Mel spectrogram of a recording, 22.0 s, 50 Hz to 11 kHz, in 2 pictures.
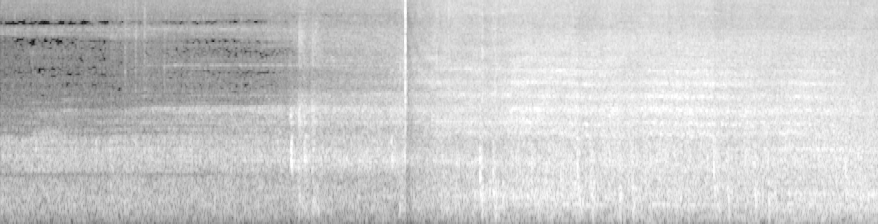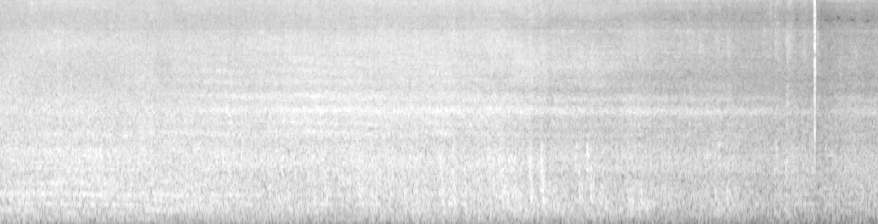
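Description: Renfe Class 449 electric multiple unit passing along the platform, its wheel and rail noise swelling over a few seconds, staying loud for about twelve seconds, then fading as the train moves away.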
